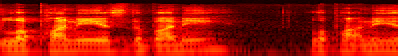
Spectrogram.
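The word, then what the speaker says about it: Lopunny: pani is the bunny laponia is how you pronounce the bunny Pokemon she's got bunny makes a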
